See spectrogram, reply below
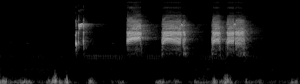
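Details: Black francolin in a four-bird calling competition from Sindh: a short lead note and three loud grating phrases, over a low background murmur of voices.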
